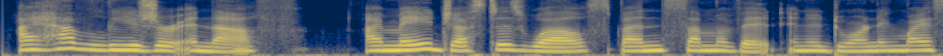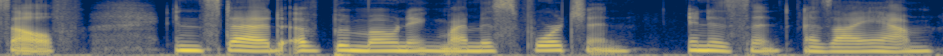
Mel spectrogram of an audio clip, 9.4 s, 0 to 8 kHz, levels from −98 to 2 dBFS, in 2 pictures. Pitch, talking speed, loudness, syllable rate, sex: 205 Hz, 155 wpm, -17 LUFS, 4.7 syllables/s, female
